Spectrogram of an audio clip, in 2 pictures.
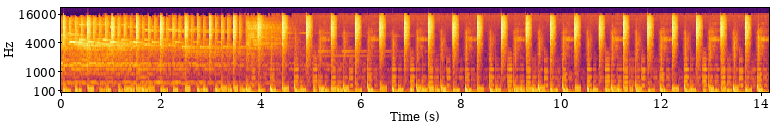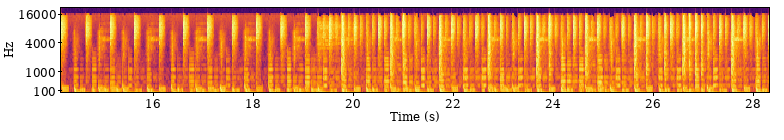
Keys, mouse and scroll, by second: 1.0 click, 1.4 click, 2.5 click, 3.3 scroll down 1, 3.6 middle click, 4.9-7.0 drag, 10.6 click, 11.8 F12, 15.1 click, 16.1 F12, 19.0 F11, 20.6-21.2 shift+middle drag, 21.6 shift+middle click, 22.4-24.3 shift+drag, 25.6 shift+a, 27.0 shift+click, 28.2 shift+click.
